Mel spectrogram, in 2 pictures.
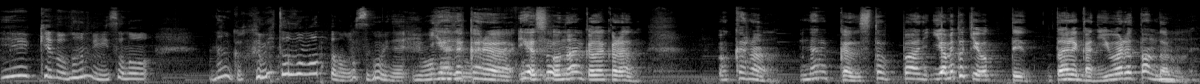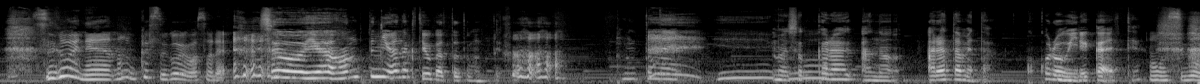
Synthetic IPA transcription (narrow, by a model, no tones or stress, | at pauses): eːke̞d̪o̞nãɲ̟ːiso̞no̞ | nãŋkaɸɯ̟mʲit̪od̪omat̪ːano̞ɡasɨɡo̞ineʔiβaniad̪akaɾaijaso̞ːnãŋkad̪akaɾa | βakaɾãŋ | nãŋkasɨ̥t̪o̞pːaːɲ̟ijame̞t̪okejot̪ːe̞d̪̥aɾe̞kaɲ̟iːβaɾe̞t̪ãnd̪aɾo̞̰ːne̞sɨɡoinenãŋkasɨɡo̞iβaso̞ɾeso̞ːjahõ̞nt̪oɲ̟iːβanakɯ̟̥ejo̞kat̪ːat̪oːmo̞t̪ːe̞ | hõ̞nt̪o̞ɲi | maːso̞kːaɾaːno̞ | aɾat̪ame̞t̪a̰ | ko̞̥ko̞ɾo̞ːiɾe̞kae̞̰t̪ːe̞sɨɡo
